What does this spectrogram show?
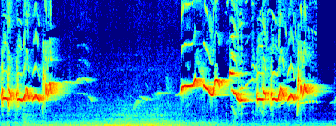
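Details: Oriental magpie-robin in relaxed night song, delivering rapid bursts of sweet, sliding whistles and sharp chirps, separated by a soft lull of faint notes, then several more loud phrases in quick succession.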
